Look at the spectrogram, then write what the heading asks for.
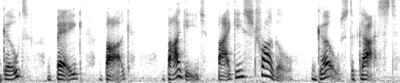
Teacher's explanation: We have g as a voiced velar plosive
